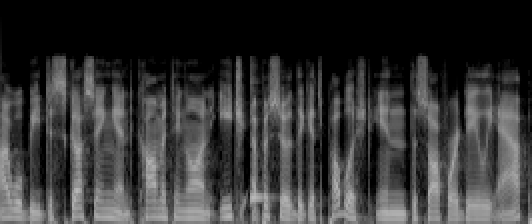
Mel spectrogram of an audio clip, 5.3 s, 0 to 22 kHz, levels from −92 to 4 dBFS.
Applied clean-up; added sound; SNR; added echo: none; Cowbell; 11 dB; none.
